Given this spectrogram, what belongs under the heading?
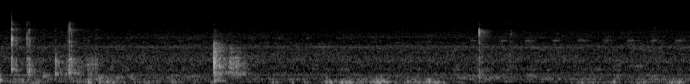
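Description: Seasonings being stirred into white crickets in a pan, with light scraping and clinks of a spoon against the pan, one sharper knock near the start and scattered soft rustling, no talking.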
